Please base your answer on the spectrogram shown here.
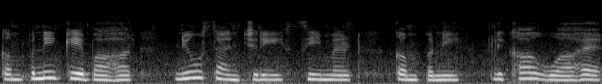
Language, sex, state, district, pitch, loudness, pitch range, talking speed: Hindi, female, Punjab, Fazilka, 225 Hz, -16 LUFS, 210-255 Hz, 100 wpm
